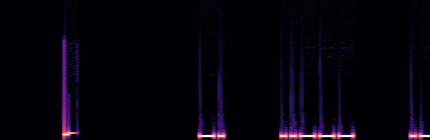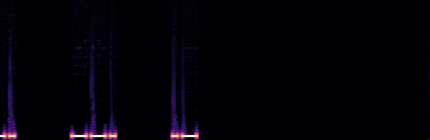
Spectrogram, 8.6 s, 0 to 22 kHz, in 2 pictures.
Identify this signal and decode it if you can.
Morse code, heard as a keyed tone, about 25 wpm, spaced as for 12 wpm, 700 Hz. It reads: N2RGA
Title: USA Call Signs - 5 Characters - 4x Character Spacing - 25wpm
